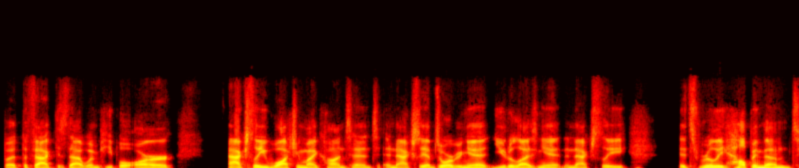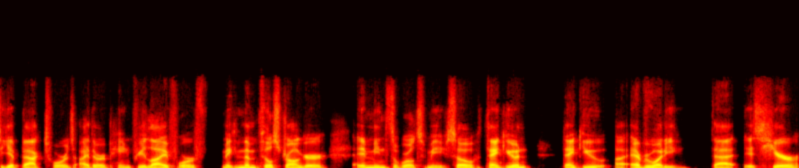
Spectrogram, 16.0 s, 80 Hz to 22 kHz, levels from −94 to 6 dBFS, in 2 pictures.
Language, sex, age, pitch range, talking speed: English, male, 20-39, 85-105 Hz, 205 wpm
